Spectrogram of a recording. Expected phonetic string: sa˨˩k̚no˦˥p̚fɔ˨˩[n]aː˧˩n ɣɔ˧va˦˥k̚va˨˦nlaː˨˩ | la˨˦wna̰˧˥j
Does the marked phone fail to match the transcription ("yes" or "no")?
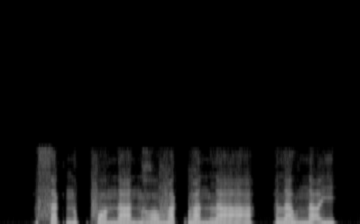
no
